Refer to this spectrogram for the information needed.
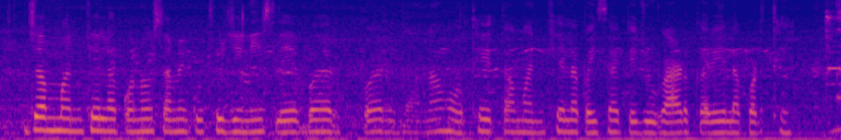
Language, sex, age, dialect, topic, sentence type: Chhattisgarhi, female, 18-24, Western/Budati/Khatahi, banking, statement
